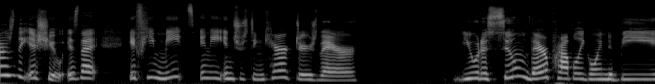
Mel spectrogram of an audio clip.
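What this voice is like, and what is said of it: Usual voice. Nothing is said of it.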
